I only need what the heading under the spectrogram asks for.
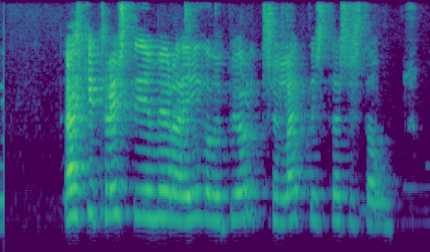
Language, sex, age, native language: Icelandic, female, 30-39, Icelandic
